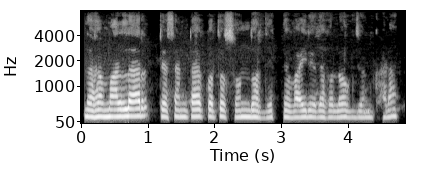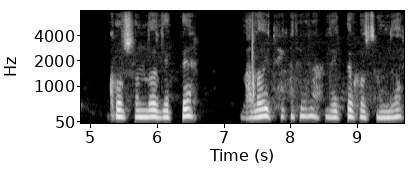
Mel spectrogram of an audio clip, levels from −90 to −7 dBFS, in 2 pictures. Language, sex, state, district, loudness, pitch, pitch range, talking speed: Bengali, male, West Bengal, Malda, -18 LUFS, 180 Hz, 165-185 Hz, 110 wpm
